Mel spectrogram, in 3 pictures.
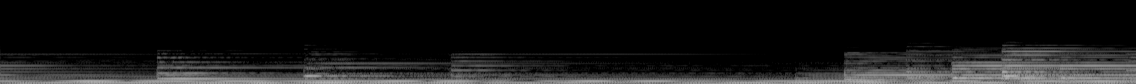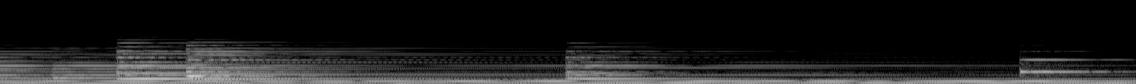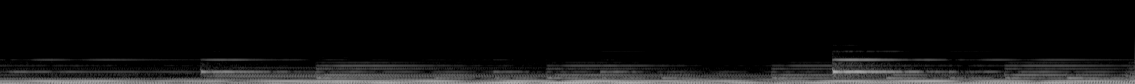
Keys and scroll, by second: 10.9 Right, 16.5 ctrl+l, 28.0 [.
